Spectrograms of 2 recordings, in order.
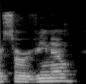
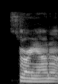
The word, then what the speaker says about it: Soriano: Now, today they face, what was his name, Soriano or Sorvino? But he actually... Soriano, I said it right the first time, but he's actually been pretty good this year.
